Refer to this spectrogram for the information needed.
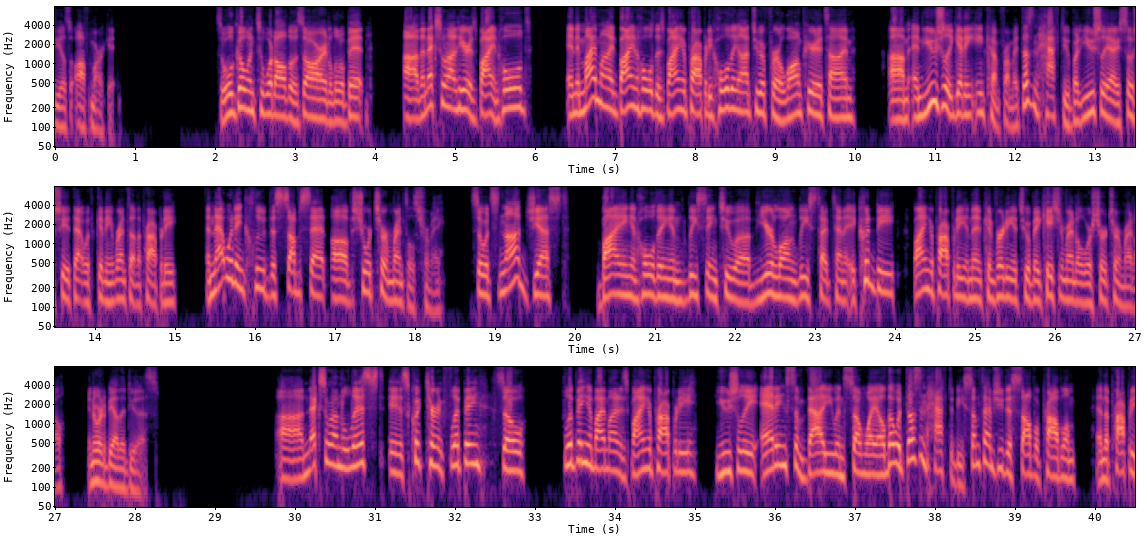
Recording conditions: live audience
